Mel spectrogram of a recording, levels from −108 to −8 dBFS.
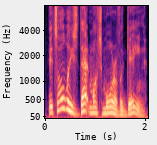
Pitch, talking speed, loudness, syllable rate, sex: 150 Hz, 230 wpm, -17 LUFS, 4.7 syllables/s, male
